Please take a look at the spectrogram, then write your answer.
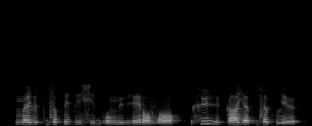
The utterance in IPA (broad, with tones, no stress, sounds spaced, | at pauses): m ɛ˩˧˩ lʲ ø˩ kʷ d͡z ə˧˥˧ p ɾ i˩˧˩ p i˩˧˩ x i˩˧˩ bʱ o˩˧˩ m y˩ ɦ e˩˧˩ ɾ ɔ˩˧˩ v ɔ˩˧˩ | x y˧˥˧ ɦ y˩ k a˩˧˩ j ɛ˩˧˩ p d͡z ɛ˧˥˧ kʷ lʲ ø˩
